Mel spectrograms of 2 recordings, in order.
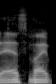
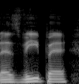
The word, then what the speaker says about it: Svipe: She corrected me how to say it. I said S-Vibe last time, but Svipe.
